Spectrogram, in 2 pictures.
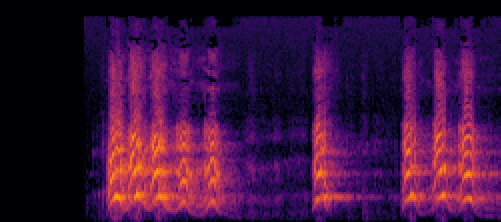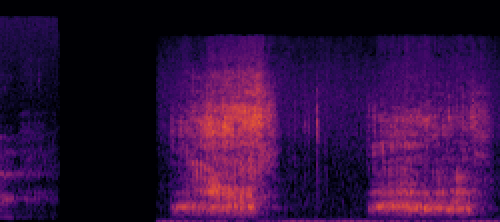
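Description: A dog barking: a quick run of about five barks, a single bark, then three more. Two lower, rougher sounds follow in the second half.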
